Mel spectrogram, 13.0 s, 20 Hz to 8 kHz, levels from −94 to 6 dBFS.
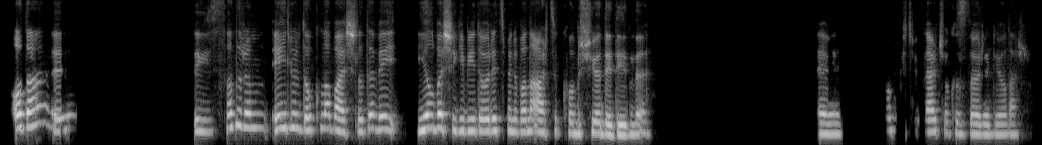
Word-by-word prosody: O 265 Hz, +2 st, +6 dB
da, 335 Hz, +5 st, +4 dB
eee 215 Hz, -, 0 dB, 1.7 s
İii, 205 Hz, -1 st, -3 dB
sanırım 270 Hz, +2 st, -1 dB
Eylül'de 260 Hz, 0 st, +1 dB
okula 255 Hz, +2 st, -1 dB
başladı 210 Hz, +3 st, +2 dB
ve 240 Hz, -1 st, 0 dB, 0.2 s
yılbaşı 255 Hz, +1 st, +5 dB
gibiydi, 215 Hz, 0 st, -1 dB
öğretmeni 215 Hz, 0 st, 0 dB
bana 205 Hz, +1 st, +1 dB
artık 200 Hz, +1 st, -3 dB
konuşuyor 185 Hz, 0 st, -2 dB
dediğinde. 165 Hz, +2 st, +1 dB, 2.1 s
Evet, 175 Hz, -1 st, -1 dB, 0.5 s
çok 225 Hz, 0 st, -14 dB
küçükler 205 Hz, +1 st, -5 dB
çok 185 Hz, -3 st, -15 dB
hızlı 175 Hz, -1 st, -6 dB
öğreniyorlar. 170 Hz, 0 st, -5 dB
210 Hz, 100 wpm, -23 LUFS, 180-245 Hz, 2.1 s, O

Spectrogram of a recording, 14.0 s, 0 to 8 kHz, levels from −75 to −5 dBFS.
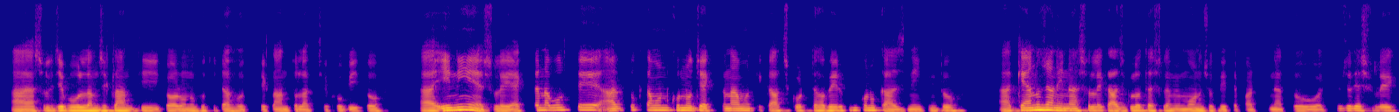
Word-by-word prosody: আ -, -, -1 dB, 0.2 s
আসলে 120 Hz, +3 st, -3 dB
যে -, -, +8 dB
বললাম 125 Hz, -1 st, +7 dB
যে -, -, +5 dB
ক্লান্তিকর 120 Hz, -1 st, 0 dB
অনুভূতিটা 110 Hz, 0 st, -4 dB
হচ্ছে, 100 Hz, +1 st, -9 dB
ক্লান্ত 105 Hz, 0 st, -3 dB
লাগছে 105 Hz, 0 st, -7 dB
খুবই। 105 Hz, 0 st, -4 dB
তো 115 Hz, -, -2 dB, 0.5 s
আ -, -, +2 dB, 0.2 s
এই 160 Hz, -, +8 dB
নিয়ে 190 Hz, 0 st, +7 dB
আসলে 110 Hz, 0 st, -2 dB
একটানা 165 Hz, +10 st, -3 dB
বলতে 180 Hz, +1 st, -3 dB, 0.3 s
আর 140 Hz, -, +2 dB
তো -, -, -9 dB
তেমন 165 Hz, 0 st, +1 dB
কোন 160 Hz, -1 st, +3 dB
যে 150 Hz, -, +2 dB
একটানা 140 Hz, +1 st, -4 dB
আমাকে 145 Hz, -2 st, -2 dB
কাজ 120 Hz, +1 st, -1 dB
করতে 125 Hz, 0 st, -5 dB
হবে 125 Hz, +1 st, +2 dB
এরকম 135 Hz, +4 st, -3 dB
কোন 155 Hz, -, +3 dB
কাজ 105 Hz, -2 st, 0 dB
নেই। 105 Hz, 0 st, -1 dB
কিন্তু 120 Hz, +1 st, -4 dB, 0.6 s
আ -, -, 0 dB
কেন 160 Hz, +1 st, +5 dB
জানি 170 Hz, -3 st, +6 dB
না -, -, +2 dB
আসলে 135 Hz, -1 st, -2 dB
কাজগুলোতে 120 Hz, +2 st, 0 dB
আসলে 120 Hz, +1 st, -7 dB
আমি 115 Hz, -, -2 dB
মনোযোগ 110 Hz, 0 st, 0 dB
দিতে 105 Hz, -, -5 dB
পারছি 90 Hz, +1 st, -10 dB
না। -, -, -1 dB
তো -, -, -7 dB, 0.3 s
একটু 105 Hz, +5 st, -21 dB
যদি 145 Hz, 0 st, +1 dB
আসলে 130 Hz, -2 st, -6 dB
120 Hz, 210 wpm, -22 LUFS, 110-140 Hz, 0.6 s, যে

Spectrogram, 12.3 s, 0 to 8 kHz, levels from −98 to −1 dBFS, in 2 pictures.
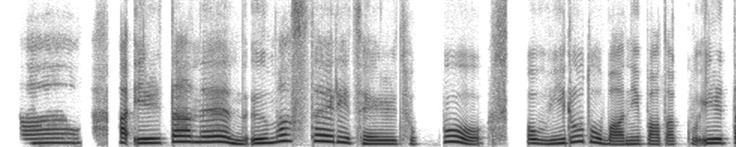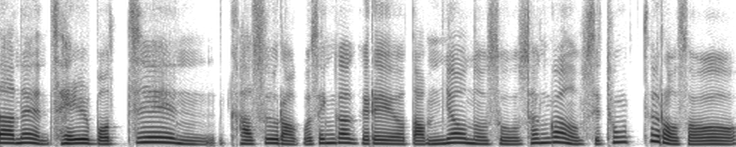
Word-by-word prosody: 아. 235 Hz, +1 st, -3 dB, 0.3 s
아 255 Hz, -, +5 dB
일단은 285 Hz, 0 st, +3 dB
음악 245 Hz, +10 st, +3 dB
스타일이 310 Hz, -6 st, +1 dB
제일 190 Hz, -4 st, -1 dB
좋고 185 Hz, -, -2 dB, 0.3 s
어 220 Hz, -, +1 dB
위로도 230 Hz, +8 st, -1 dB
많이 180 Hz, -1 st, -1 dB
받았고 175 Hz, -2 st, -6 dB
일단은 225 Hz, -2 st, +2 dB
제일 210 Hz, +2 st, +4 dB
멋진 200 Hz, +1 st, 0 dB
가수라고 185 Hz, -3 st, -1 dB
생각을 230 Hz, +4 st, 0 dB
해요 190 Hz, -3 st, 0 dB
남녀노소 185 Hz, -1 st, 0 dB
상관없이 230 Hz, -5 st, -1 dB
통틀어서. 180 Hz, -, -1 dB
220 Hz, 255 characters per minute, -21 LUFS, 185-245 Hz, 0.3 s, 아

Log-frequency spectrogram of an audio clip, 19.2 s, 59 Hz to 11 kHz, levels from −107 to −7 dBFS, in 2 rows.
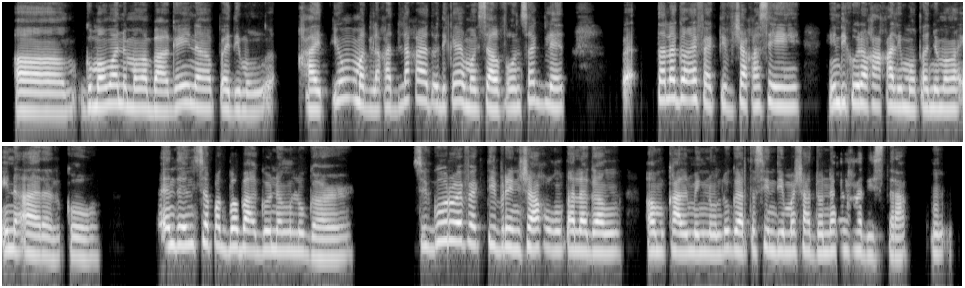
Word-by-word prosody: um, 190 Hz, -1 st, +5 dB, 0.2 s
gumawa 225 Hz, +2 st, +3 dB
ng 230 Hz, -, -1 dB
mga 215 Hz, -1 st, +2 dB
bagay 205 Hz, +4 st, +2 dB
na 215 Hz, -2 st, +1 dB
puwede 205 Hz, -1 st, -2 dB
mong 190 Hz, 0 st, -5 dB, 0.2 s
kahit 200 Hz, -1 st, +1 dB
‘yong 295 Hz, +2 st, -3 dB
maglakad-lakad 240 Hz, +3 st, -1 dB
o 235 Hz, -, 0 dB
‘di 220 Hz, -, -7 dB
kaya 265 Hz, 0 st, 0 dB
mag-cellphone 215 Hz, 0 st, +1 dB
saglit. 230 Hz, -3 st, -2 dB, 0.5 s
Puwe 330 Hz, -, +1 dB, 0.2 s
talagang 295 Hz, 0 st, +4 dB
effective 240 Hz, -6 st, -2 dB
siya 245 Hz, +3 st, +1 dB
kasi 230 Hz, 0 st, 0 dB, 0.3 s
hindi 250 Hz, +2 st, +1 dB
ko 245 Hz, -1 st, +2 dB
nakakalimutan 220 Hz, -3 st, +1 dB
‘yong 210 Hz, 0 st, +1 dB
mga 210 Hz, 0 st, +1 dB
inaaral 190 Hz, -5 st, +1 dB
ko. 180 Hz, -1 st, -4 dB, 0.6 s
And 270 Hz, +1 st, +2 dB
then, 270 Hz, +1 st, +3 dB
sa 290 Hz, +1 st, 0 dB
pagbabago 240 Hz, -4 st, +2 dB
ng 225 Hz, -1 st, -1 dB
lugar, 185 Hz, -2 st, -3 dB, 0.6 s
siguro 300 Hz, +6 st, +1 dB
effective 285 Hz, -4 st, +1 dB
rin 250 Hz, -1 st, +1 dB
siya 240 Hz, +1 st, +3 dB
kung 235 Hz, -2 st, -3 dB
talagang, 220 Hz, -2 st, +2 dB, 0.2 s
um, 220 Hz, 0 st, +2 dB
calming 215 Hz, -1 st, +1 dB
nung 205 Hz, +2 st, -2 dB
lugar 225 Hz, -2 st, +2 dB
tapos 230 Hz, +2 st, -3 dB
hindi 225 Hz, -2 st, -3 dB
masyadong 215 Hz, -1 st, -2 dB
nakaka-distract. 195 Hz, -4 st, -5 dB, 0.2 s
Mm. 205 Hz, 0 st, -5 dB
225 Hz, 155 wpm, -21 LUFS, 205-245 Hz, 0.6 s, um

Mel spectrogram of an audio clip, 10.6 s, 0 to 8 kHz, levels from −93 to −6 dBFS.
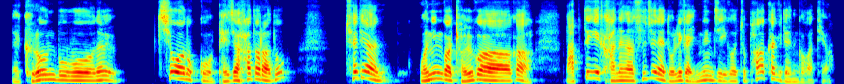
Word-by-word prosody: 네. 95 Hz, -, -11 dB
그런 175 Hz, 0 st, 0 dB
부분을 145 Hz, -1 st, +2 dB, 0.5 s
치워놓고 150 Hz, -, +2 dB
배제하더라도 160 Hz, -, 0 dB, 0.7 s
최대한 200 Hz, -, 0 dB, 0.4 s
원인과 165 Hz, +3 st, +1 dB
결과가 140 Hz, 0 st, +3 dB, 0.4 s
납득이 450 Hz, -1 st, -2 dB
가능한 135 Hz, -, -1 dB
수준의 205 Hz, -, -1 dB
논리가 140 Hz, +4 st, -1 dB
있는지 140 Hz, +5 st, -6 dB
이걸 120 Hz, -1 st, -7 dB
좀 -, -, -13 dB
파악하게 200 Hz, -6 st, -4 dB
되는 95 Hz, -7 st, -8 dB
것 85 Hz, -2 st, -14 dB
같아요. -, -, -15 dB
145 Hz, 300 characters per minute, -22 LUFS, 135-195 Hz, 0.7 s, 결과가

